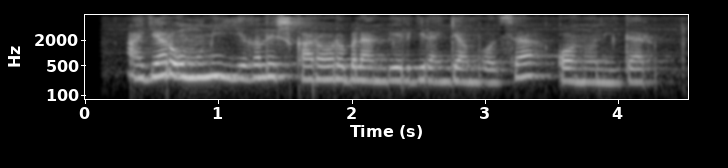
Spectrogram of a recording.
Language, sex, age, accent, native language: Uzbek, female, under 19, Surxondaryo, Uzbek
